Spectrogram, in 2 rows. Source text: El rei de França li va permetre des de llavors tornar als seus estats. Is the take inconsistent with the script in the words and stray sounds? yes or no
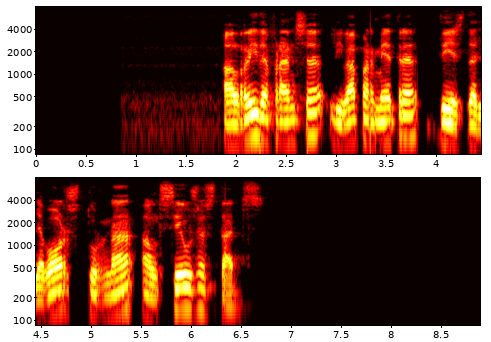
no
